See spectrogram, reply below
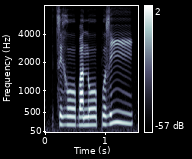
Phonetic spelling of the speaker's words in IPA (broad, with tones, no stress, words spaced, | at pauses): t͡sɪ˨ɣoː˨ba˨noː˨ pʊ˨ziː˦˨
